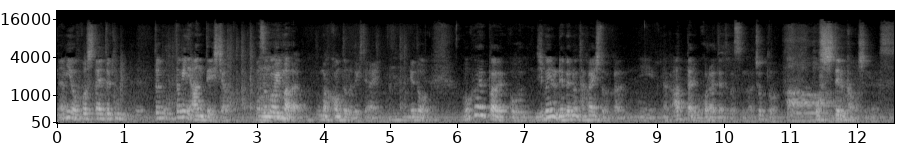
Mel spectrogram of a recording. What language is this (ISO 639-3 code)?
jpn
